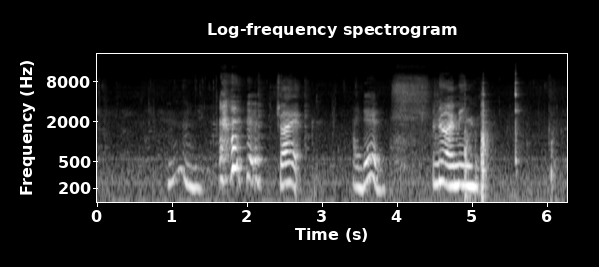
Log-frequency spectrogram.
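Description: A young woman close by makes expressive sounds of delight while tasting food.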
